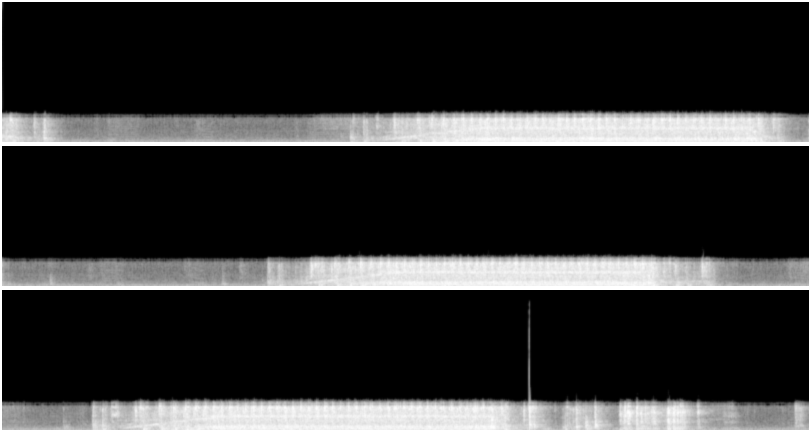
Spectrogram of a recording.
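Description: A sewing machine stitches a quilt border in three sustained whirring bursts of a few seconds each, separated by quiet pauses, close and loud with no talk.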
